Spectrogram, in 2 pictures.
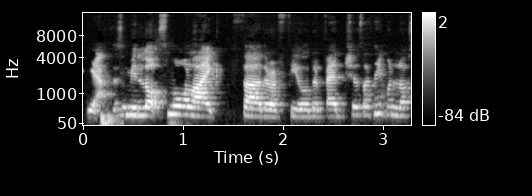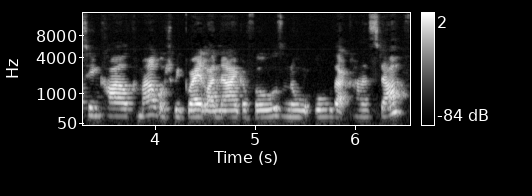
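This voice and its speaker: A woman's voice: medium pitch, steady tone, pushed and bright, rough recording. A woman from England, a podcast guest, chatting casually and cheerfully about her new life abroad. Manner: chatty and upbeat, quick laughs. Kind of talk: casual chat.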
